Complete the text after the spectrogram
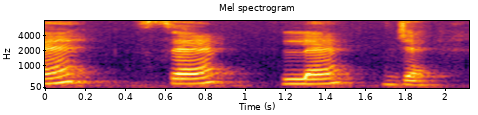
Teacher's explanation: जो जीभ है हमारी वो जो ऊपर वाले दांत हैं उनके पीछे वाले जो मसूड़े हैं उनको ये टच करती है जीभ, तो ये वत्स ध्वनि कहलाती है, जो मसूड़ों में जीभ टच करती है।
